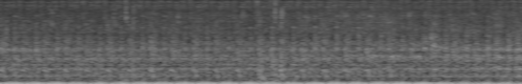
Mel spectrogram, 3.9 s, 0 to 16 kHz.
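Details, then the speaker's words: Ford F450 7.3L diesel auction truck with five-speed manual, jump-started cold; heavy low idle thumping about three times a second, slightly uneven, not running right, cause unknown. "she's running it's a little cold out so she may need a minute to she may need a minute to warm up guys that's an interesting cluster of gauges there that's all I can say and she's not running right"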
